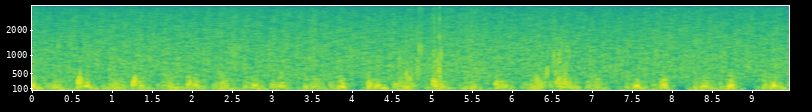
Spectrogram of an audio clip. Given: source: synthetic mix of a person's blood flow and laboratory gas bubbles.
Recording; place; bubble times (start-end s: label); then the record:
Doppler ultrasound of blood flow; precordium
4.56-5.16 s: bubbles
6.26-6.75 s: bubbles
From the record:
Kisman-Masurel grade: 222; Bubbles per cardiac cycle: several, 3 to 8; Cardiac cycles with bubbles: 10 to 50%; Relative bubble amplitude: moderate (0.250 to 0.450); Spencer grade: 2 (many but less than half of the cardiac periods contain bubble signals, singularly or in groups); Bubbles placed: anywhere in the cardiac cycle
